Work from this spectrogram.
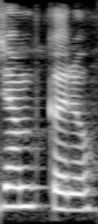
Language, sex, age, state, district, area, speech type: Dogri, female, 18-30, Jammu and Kashmir, Udhampur, rural, read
